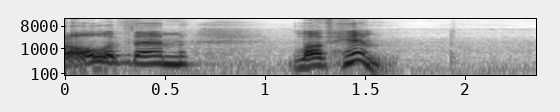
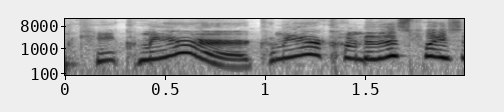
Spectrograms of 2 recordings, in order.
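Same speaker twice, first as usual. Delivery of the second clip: much higher, louder sing-song call; 13 semitones higher, 6 dB louder than usual. Acted. Calling her man to come to her place, loudly. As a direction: beckon him from far away.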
